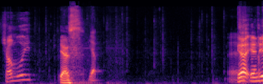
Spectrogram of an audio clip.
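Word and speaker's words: Cholmondeley: Just spell it like Chalmondley. how it doesn't sound. It's spelled Chalmondley. Chumley. Oh my god, it is pronounced Chumley?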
